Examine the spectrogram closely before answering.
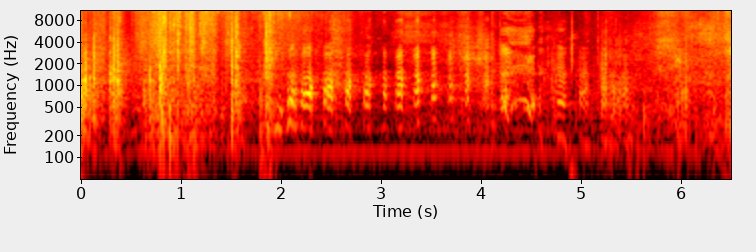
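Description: Snowboard knocking and clattering on a wooden handrail, several sharp hits in the first second and a half, followed by people's voices for a few seconds.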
